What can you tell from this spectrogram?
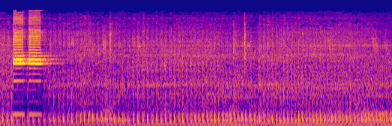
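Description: Motorcycle engine running steadily with an even pulsing beat. Just after the start, two quick toots of a horn.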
